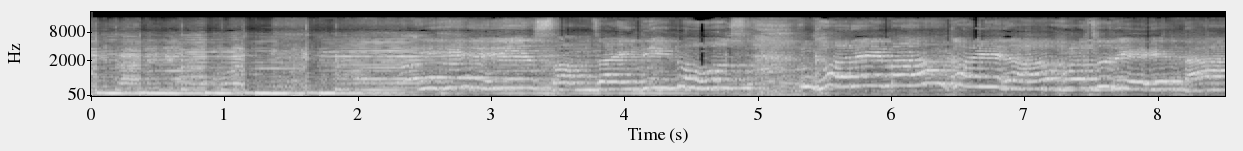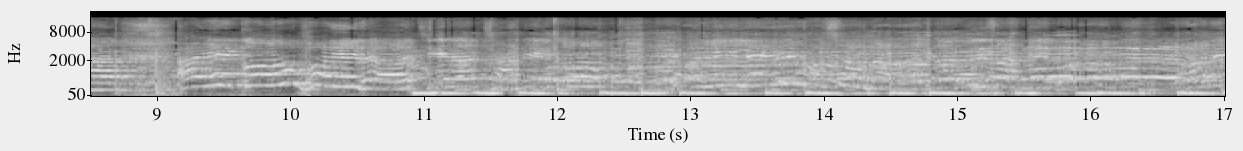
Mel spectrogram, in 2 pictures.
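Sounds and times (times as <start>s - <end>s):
live instrumental backing: 0.0s - 17.0s
girl singing into a microphone: 2.4s - 17.0s.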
